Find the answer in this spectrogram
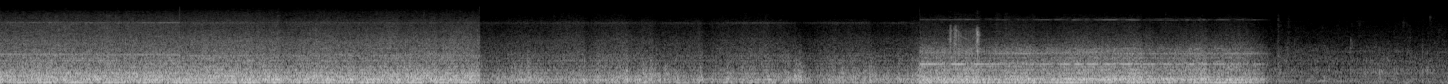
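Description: Riverboat engine running with a steady low rumble, broken off abruptly twice by cuts and dropping to a much quieter background near the end.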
